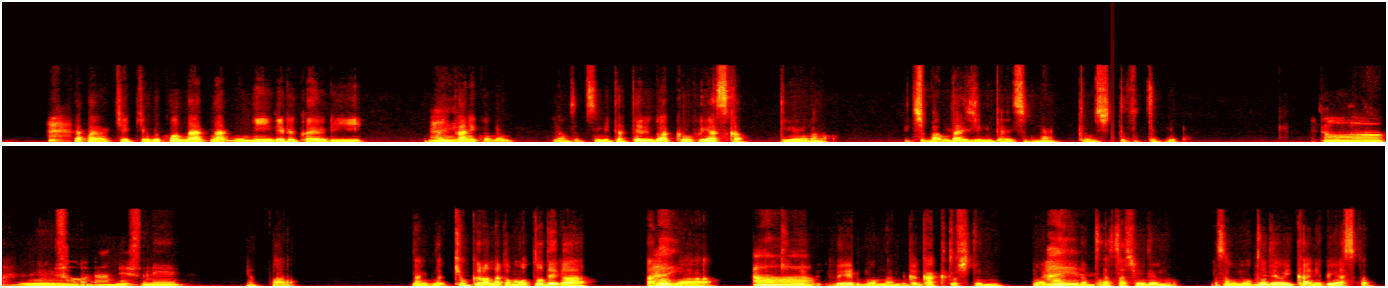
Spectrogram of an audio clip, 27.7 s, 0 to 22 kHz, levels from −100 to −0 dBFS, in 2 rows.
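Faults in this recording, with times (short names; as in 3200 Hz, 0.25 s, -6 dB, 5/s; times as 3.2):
11.1 pop -22 dBFS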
